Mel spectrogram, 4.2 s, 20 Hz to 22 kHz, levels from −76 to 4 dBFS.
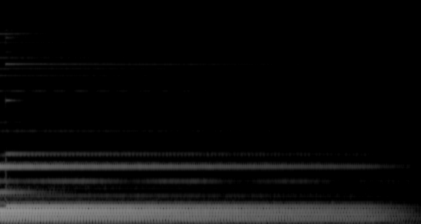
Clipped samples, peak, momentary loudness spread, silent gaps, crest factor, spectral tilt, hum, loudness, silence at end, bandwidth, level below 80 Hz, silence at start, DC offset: under 0.1%; -20 dBFS; 17 LU; none; 16 dB; -8.5 dB/octave; none; -36 LUFS; 0.15 s; 13.5 kHz; -60 dBFS; 0 s; under 0.1%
